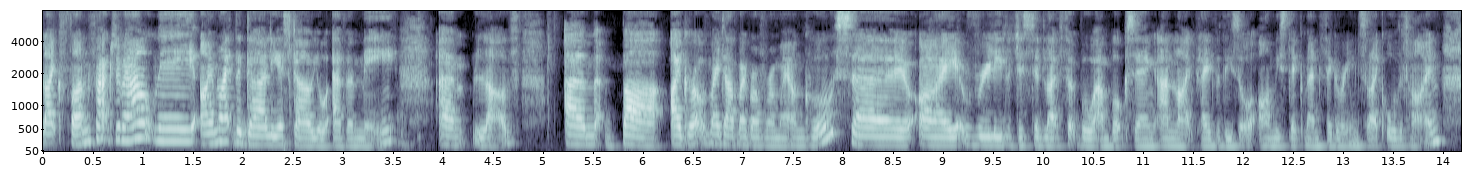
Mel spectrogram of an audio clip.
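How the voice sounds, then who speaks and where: A woman speaks in an animated tone with lively intonation. Her pitch is fairly low. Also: moderate pace. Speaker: vlogger. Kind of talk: casual vlog talk. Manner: chatty, rambling.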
